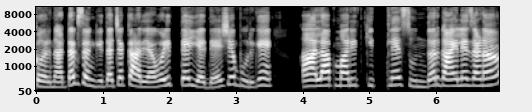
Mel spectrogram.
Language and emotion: Goan Konkani, happy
